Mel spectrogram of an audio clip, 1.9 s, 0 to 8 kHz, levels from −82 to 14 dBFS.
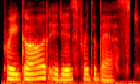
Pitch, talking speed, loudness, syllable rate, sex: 185 Hz, 225 wpm, -16 LUFS, 4.0 syllables/s, female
